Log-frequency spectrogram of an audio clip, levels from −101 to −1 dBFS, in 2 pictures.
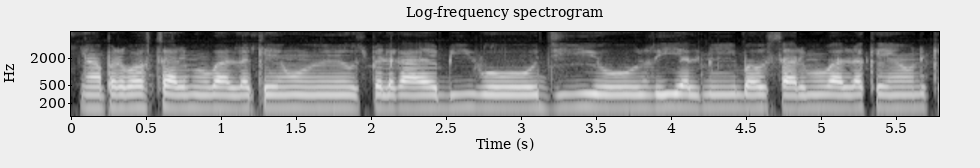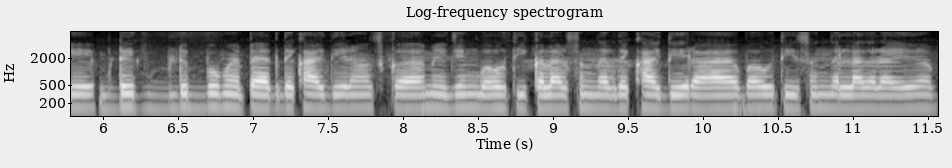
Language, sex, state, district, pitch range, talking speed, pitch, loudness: Hindi, male, Chhattisgarh, Kabirdham, 150-155 Hz, 235 wpm, 155 Hz, -20 LUFS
